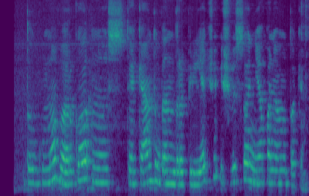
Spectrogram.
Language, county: Lithuanian, Vilnius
